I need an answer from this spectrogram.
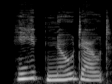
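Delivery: ordinary delivery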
